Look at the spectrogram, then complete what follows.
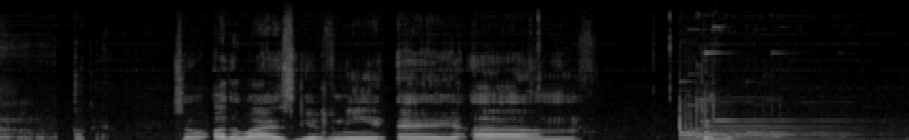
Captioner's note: alert goes off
